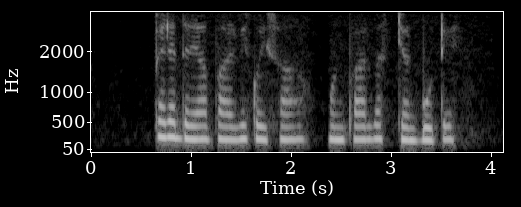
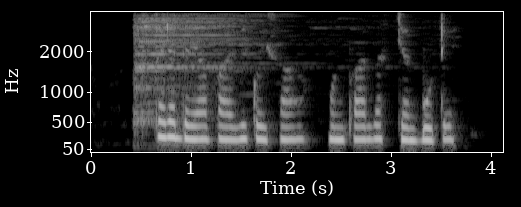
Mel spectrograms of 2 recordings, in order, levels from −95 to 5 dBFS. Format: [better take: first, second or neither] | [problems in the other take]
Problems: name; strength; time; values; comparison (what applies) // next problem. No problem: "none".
first | noise reduction (classical method log-MMSE)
